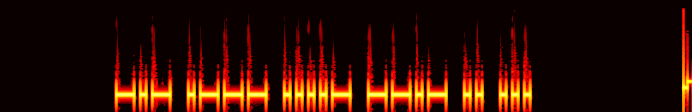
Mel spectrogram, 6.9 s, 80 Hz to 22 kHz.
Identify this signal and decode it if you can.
Morse code, heard as a keyed tone, about 20 wpm, 700 Hz. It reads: KJ4QIS
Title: USA Call Signs - 6 Characters - 3x Character Spacing - 20wpm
